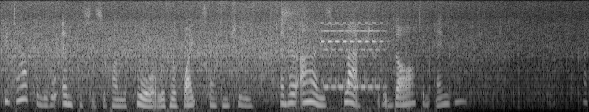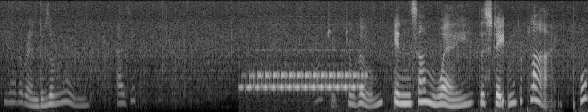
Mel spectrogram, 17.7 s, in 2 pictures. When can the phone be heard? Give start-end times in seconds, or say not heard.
4.2-5.8, 12.4-14.3.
